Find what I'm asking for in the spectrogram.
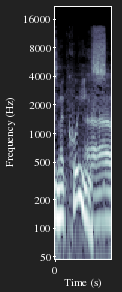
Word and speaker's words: Maquis: Maquis, is it? Maquis? Maquis? – Maquis, I'm pretty sure.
